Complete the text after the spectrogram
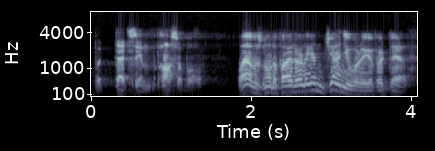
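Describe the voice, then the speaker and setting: A self-assured, skeptical husband in a vintage radio drama. His medium-pitched voice moves in animated swings, brisk and reassuring. The recording is dull and narrow, like an old broadcast. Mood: insistent, puzzled. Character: confident, skeptical gentleman governor, unruffled husband.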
